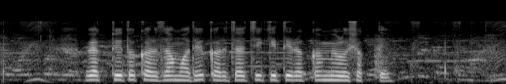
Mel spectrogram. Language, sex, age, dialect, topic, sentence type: Marathi, female, 18-24, Standard Marathi, banking, question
